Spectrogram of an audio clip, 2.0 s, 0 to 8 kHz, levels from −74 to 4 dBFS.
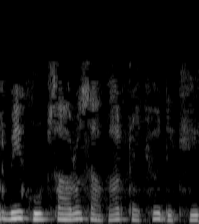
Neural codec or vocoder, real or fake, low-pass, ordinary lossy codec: none; real; 7.2 kHz; MP3, 24 kbps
